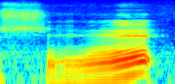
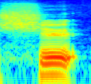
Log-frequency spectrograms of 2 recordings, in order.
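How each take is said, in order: First: The pitch starts low and goes up. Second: The pitch stays flat and level. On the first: "it like starts low" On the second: "flat tone shu"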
